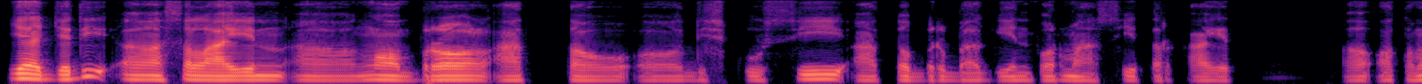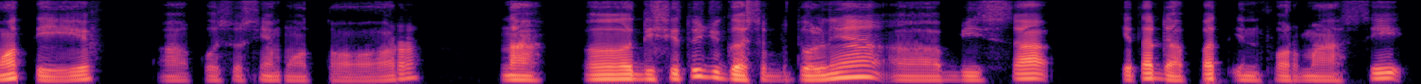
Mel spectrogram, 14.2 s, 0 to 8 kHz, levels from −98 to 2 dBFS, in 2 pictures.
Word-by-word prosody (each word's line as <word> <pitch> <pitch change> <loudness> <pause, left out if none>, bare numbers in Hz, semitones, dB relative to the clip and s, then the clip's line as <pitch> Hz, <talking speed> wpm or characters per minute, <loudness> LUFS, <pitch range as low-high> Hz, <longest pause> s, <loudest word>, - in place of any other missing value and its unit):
Ya, 135 -1 +9
jadi, 120 +10 +2
eee, 110 -2 +1
selain, 100 -1 +3
eee, 95 0 -6
ngobrol 100 0 +3
atau, 95 -1 -6
eee, 95 0 -9
diskusi 95 +5 -6
atau 95 0 -7
berbagi 95 0 -10
informasi 95 -2 -7
terkait, 90 0 -10 0.6
eee, 90 +1 -8
otomotif, 100 0 +1 0.6
khususnya 95 +1 -9
motor, 85 - -7 0.4
nah, 105 -3 +2 0.2
eee, 120 +1 +6
disitu 125 +10 +2
juga 155 -8 +6
sebetulnya, 105 - +3
eee, 95 -1 -5
bisa 100 +7 +2 0.4
kita 135 - +4
dapat 125 +1 +1
informasi, 95 - -2
100 Hz, 115 wpm, -28 LUFS, 95-115 Hz, 0.6 s, Ya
